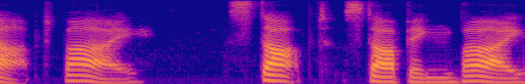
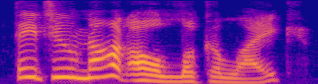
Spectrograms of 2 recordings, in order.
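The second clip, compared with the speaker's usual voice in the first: horrified; 4 semitones higher, 6 dB louder than usual. Acted.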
